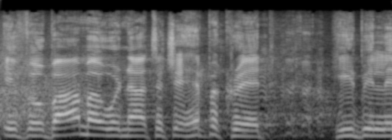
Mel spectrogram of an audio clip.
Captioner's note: laughter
